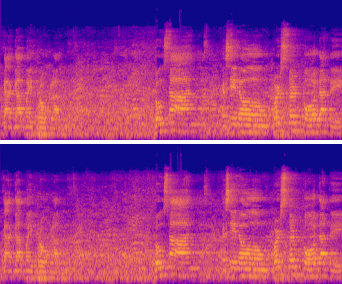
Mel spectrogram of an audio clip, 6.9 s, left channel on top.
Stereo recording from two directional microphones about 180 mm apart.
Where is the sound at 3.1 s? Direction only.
5° left (ahead or behind).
